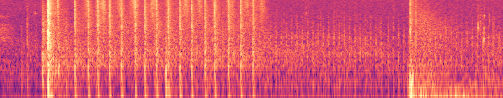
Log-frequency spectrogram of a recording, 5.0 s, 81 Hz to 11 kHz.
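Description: Rapid burst of submachine gun fire from an M3 grease gun in the World War II shooter Hell Let Loose, a string of sharp evenly spaced shots lasting about two seconds, followed later by a single loud blast.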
